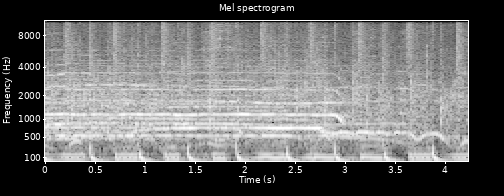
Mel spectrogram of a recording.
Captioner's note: audience cheering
